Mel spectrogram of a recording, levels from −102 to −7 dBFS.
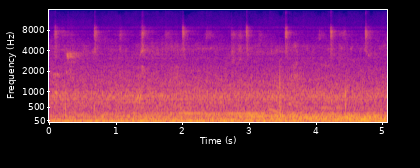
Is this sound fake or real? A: fake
